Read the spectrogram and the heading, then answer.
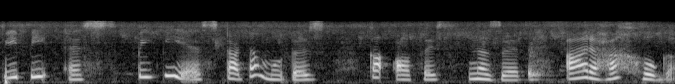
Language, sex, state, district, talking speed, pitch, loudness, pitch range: Hindi, female, Chandigarh, Chandigarh, 90 wpm, 255 Hz, -16 LUFS, 225-345 Hz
